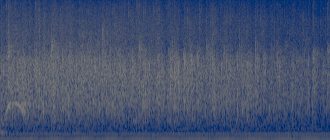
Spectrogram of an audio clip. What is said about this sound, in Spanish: ¿Cuántos dicen amén? Si querés aplaudilo.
